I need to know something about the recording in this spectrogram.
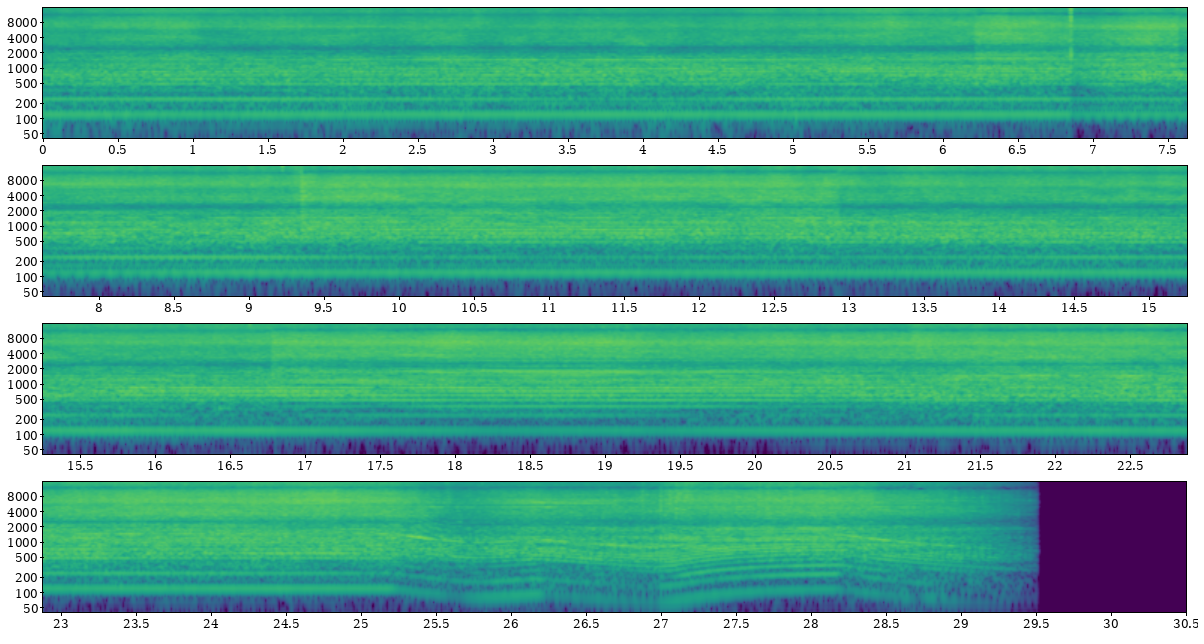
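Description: Small two-stroke engine of a backpack blower running steadily at high speed. Its pitch dips and rises a couple of times near the end, then it cuts off suddenly.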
